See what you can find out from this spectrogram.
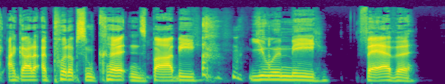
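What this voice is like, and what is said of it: Inconsistent put-on accent. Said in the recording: “The accent is all over the place.”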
